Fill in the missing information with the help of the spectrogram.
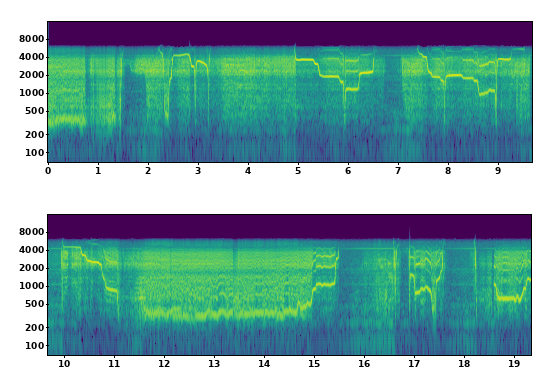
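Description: Vintage portable AM radio being tuned across the band: loud static hiss with thin whistling tones that slide up and down in pitch as the dial turns, broken by a few short drop-outs.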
